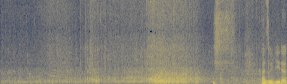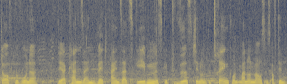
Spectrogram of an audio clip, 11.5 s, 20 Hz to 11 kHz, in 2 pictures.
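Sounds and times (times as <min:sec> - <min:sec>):
rushing water of a river: 0:00.0 - 0:11.4
speech: 0:05.2 - 0:11.4.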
